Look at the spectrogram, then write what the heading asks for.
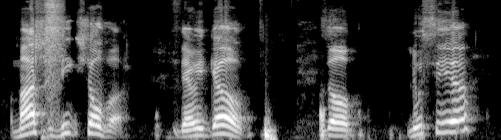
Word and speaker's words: Moskvicheva: Make sure I pronounce the name right. Moskvicheva. There we go. So, Lusia Moskvicheva, the Happy Life Strategist, is a leadership and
